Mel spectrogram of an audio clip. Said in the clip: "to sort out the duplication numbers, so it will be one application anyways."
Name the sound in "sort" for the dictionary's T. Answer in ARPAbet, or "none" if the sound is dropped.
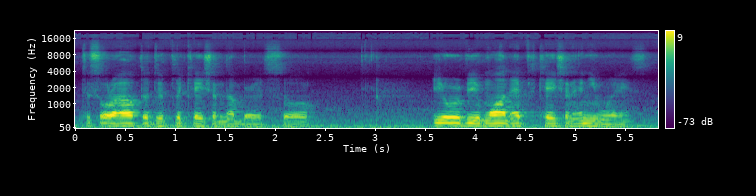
none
